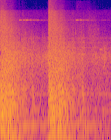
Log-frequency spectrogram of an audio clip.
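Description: Gunfire from a firefight in the game S.T.A.L.K.E.R. Fate of the Zone, a steady dense crackle of shots with a sharper, louder burst partway through, no voices.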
